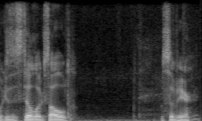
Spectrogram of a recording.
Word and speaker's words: Sevier: So, Sevier Middle School. That's where I went to middle school. It is still called that. But it's not spelled like severe weather. It's spelled like Sevierville, Tennessee.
